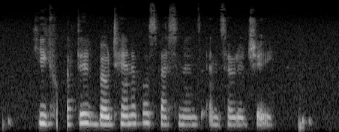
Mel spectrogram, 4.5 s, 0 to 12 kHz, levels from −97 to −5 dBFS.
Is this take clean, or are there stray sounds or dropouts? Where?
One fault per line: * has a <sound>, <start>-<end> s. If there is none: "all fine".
* has a dropout, 0.8-0.9 s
